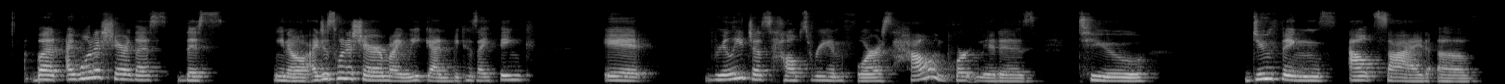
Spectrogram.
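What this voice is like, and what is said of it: Hoarse, congested voice. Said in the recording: “I have a little bit of a cold and I lost my voice”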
